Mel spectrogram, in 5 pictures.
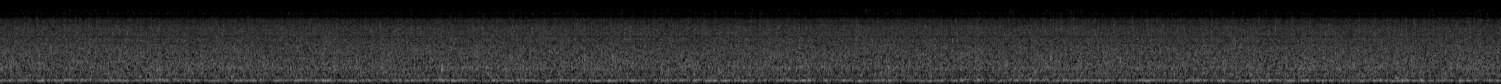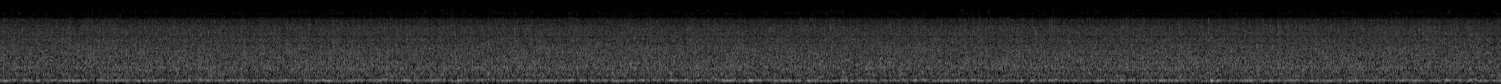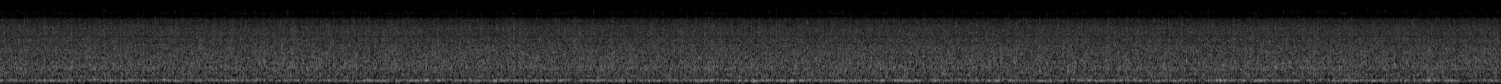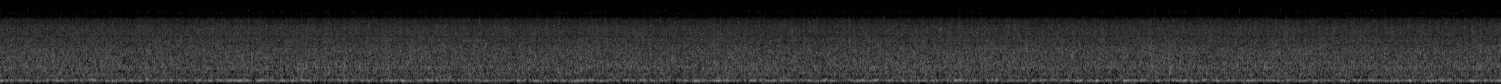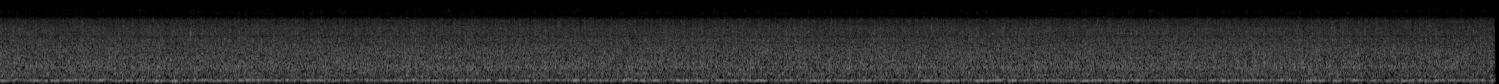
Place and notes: Strawberry creek running through the Berkeley campus.. I was surprised to se a number of craw fish in it...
